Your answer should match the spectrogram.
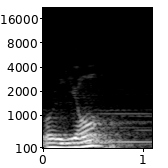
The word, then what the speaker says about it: Orléans: look around in Orléans, which is the way the French, I guess, pronounce Orleans, as we pronounce it New Orleans, right? Well, the French obviously don't say all their consonants, so you have Orléans.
